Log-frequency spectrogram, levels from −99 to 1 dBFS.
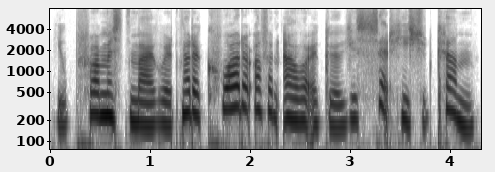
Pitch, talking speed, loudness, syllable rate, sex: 215 Hz, 195 wpm, -17 LUFS, 5.0 syllables/s, female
